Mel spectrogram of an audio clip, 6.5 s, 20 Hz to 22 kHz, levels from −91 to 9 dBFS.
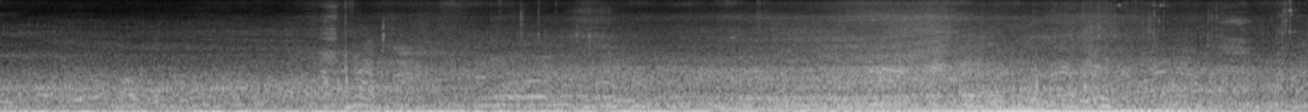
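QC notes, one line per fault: Nothing stood out on listening to this recording of sounds.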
